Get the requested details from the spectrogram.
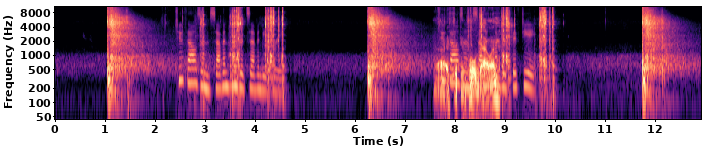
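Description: A rifle fires loud shots that echo outdoors.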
